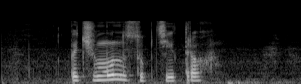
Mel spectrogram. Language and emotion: Russian, neutral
